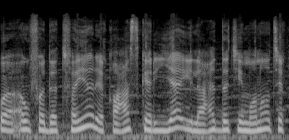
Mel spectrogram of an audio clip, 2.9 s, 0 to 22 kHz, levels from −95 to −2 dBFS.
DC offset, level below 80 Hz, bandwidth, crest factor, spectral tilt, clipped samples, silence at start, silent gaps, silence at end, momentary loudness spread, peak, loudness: under 0.1%; -52 dBFS; 15.5 kHz; 12 dB; -4.5 dB/octave; under 0.1%; 0 s; none; 0 s; 2 LU; -20 dBFS; -33 LUFS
